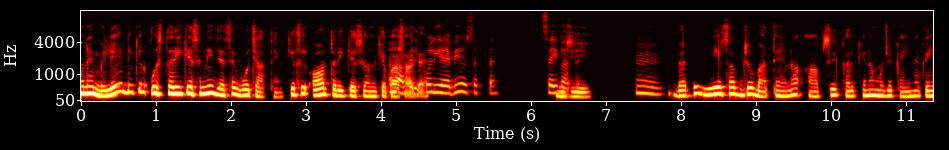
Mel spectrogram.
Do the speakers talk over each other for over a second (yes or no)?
no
